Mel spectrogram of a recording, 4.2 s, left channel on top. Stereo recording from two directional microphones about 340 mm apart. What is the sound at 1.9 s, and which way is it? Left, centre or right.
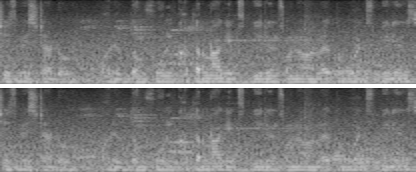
Speech, centre.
